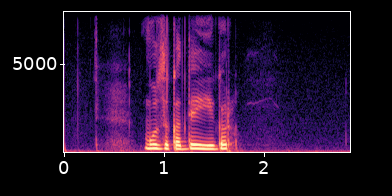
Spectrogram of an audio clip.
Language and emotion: Russian, neutral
